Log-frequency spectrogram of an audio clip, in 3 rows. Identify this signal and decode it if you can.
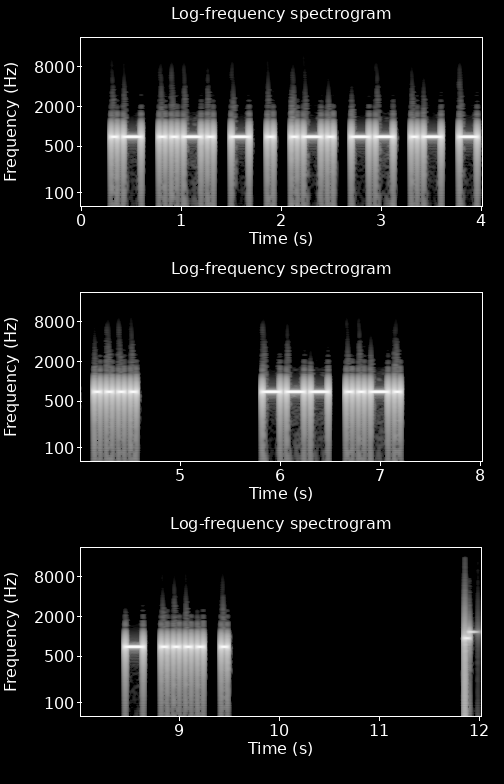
Morse code, heard as a keyed tone, about 21 wpm, 700 Hz. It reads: AFTERMATH OF THE
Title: 3x Word-Spacing - Sets of 5 Words - 20wpm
